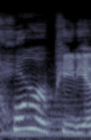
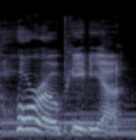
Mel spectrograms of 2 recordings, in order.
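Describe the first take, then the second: First: The name has three R sounds, like horror. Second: The name has only two R sounds. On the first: The speaker calls it wrong. "it's not Horrorpedia" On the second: The speaker calls it right. "There's no third R"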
